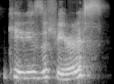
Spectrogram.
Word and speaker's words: Katie Zaferes: Katie Zaferes.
